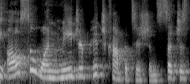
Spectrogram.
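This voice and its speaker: A woman's voice is somewhat breathy. The background is quiet. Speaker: interview host. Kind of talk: reading an introduction, then asking interview questions. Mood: warm, laughing. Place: home room. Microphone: video call.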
